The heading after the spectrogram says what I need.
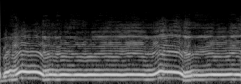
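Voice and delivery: loud, high rhythmic shouts; rowdy chanted hey; imitated call. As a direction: bark it out like the men in the lodge. Men calling out while beating themselves.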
